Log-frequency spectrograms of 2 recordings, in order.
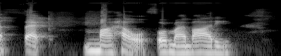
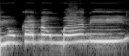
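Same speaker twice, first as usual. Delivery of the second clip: much higher mock old lady voice, incredulous; high-pitched teasing old lady; imitating old lady. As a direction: squeak it up like the old cashier. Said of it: "she's an old lady".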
